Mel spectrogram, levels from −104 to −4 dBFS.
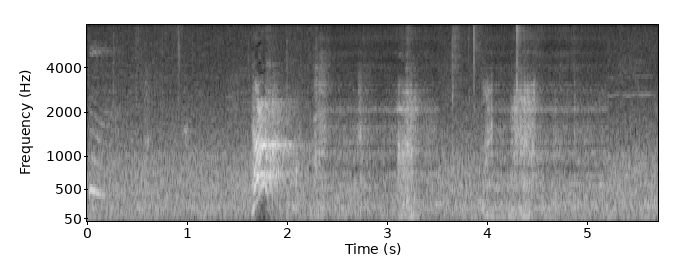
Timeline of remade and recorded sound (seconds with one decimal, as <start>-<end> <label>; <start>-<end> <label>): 0.0-2.3 recorded; 2.3-3.5 remade; 3.5-4.0 recorded; 4.0-5.2 remade; 5.2-5.7 recorded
